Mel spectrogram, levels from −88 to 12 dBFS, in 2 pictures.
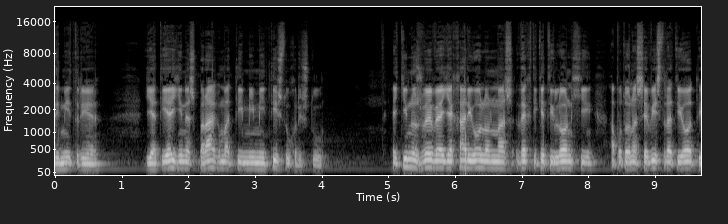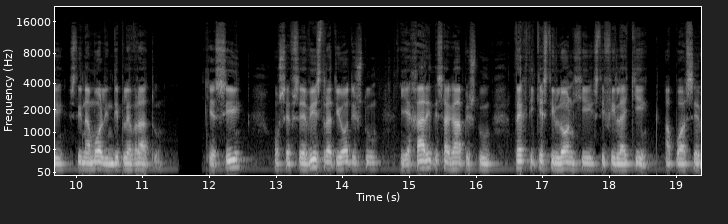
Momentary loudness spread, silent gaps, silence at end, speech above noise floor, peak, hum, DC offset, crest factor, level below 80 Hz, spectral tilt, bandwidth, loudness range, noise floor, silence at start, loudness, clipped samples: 13 LU; 11.59-11.86 s; 0 s; 41 dB; -2 dBFS; none; under 0.1%; 18 dB; -64 dBFS; -5.5 dB/octave; 15.5 kHz; 3 LU; -60 dBFS; 0 s; -19 LUFS; under 0.1%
